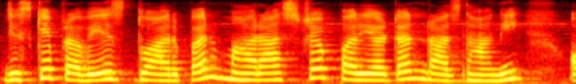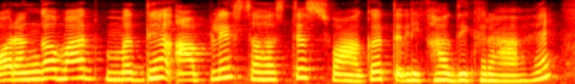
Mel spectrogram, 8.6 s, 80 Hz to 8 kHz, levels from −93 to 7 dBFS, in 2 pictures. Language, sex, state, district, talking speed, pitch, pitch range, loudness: Hindi, female, Uttar Pradesh, Lalitpur, 110 wpm, 240 Hz, 225-285 Hz, -11 LUFS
